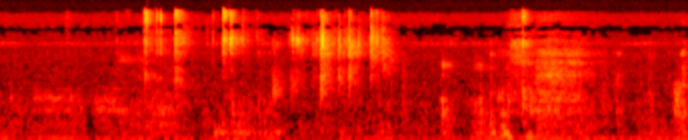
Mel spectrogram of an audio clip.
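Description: Faint crunching and chewing of a crispy, Flamin' Hot Cheetos-crusted fried prawn, with a few soft, irregular crunches.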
